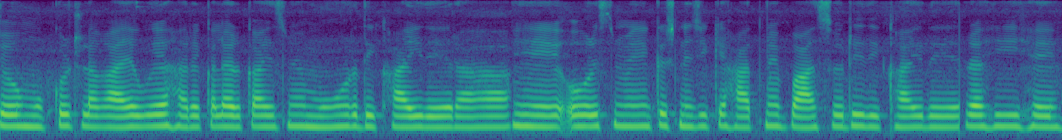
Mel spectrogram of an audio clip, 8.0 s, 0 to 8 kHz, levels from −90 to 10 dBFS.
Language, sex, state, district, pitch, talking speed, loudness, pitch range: Hindi, female, Maharashtra, Solapur, 195 Hz, 190 wpm, -16 LUFS, 190-200 Hz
